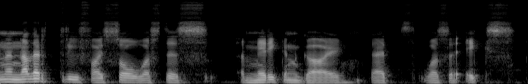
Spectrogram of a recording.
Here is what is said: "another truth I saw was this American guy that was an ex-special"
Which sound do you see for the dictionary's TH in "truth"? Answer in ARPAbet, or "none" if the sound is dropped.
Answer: F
